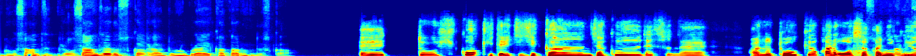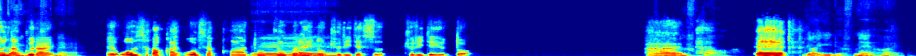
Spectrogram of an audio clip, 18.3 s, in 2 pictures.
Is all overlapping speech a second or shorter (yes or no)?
no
